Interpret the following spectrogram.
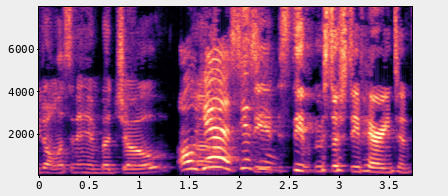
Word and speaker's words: Djo: please, y'all give him it's spelled Joe like DJO. Give him a chance. His music is so good. I'm glad he blew up with End of the Beginning. Wait, Joe DJO. Like he spells it DJO. But his name is Joe Curie. Got it. Okay. But he spells Joe like his artist name. His artist name is it's pronounced Joe.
